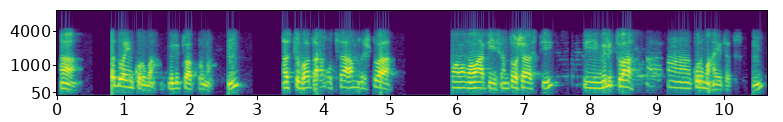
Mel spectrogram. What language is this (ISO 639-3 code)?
san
